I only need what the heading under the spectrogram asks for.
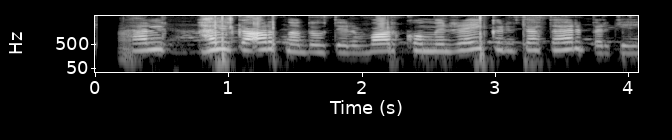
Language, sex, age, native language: Icelandic, male, 12, Icelandic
